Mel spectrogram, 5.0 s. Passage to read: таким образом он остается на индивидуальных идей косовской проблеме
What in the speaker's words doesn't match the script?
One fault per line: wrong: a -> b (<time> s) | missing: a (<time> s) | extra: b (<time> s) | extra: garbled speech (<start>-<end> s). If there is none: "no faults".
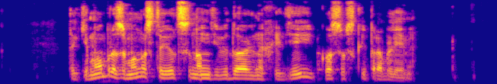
no faults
